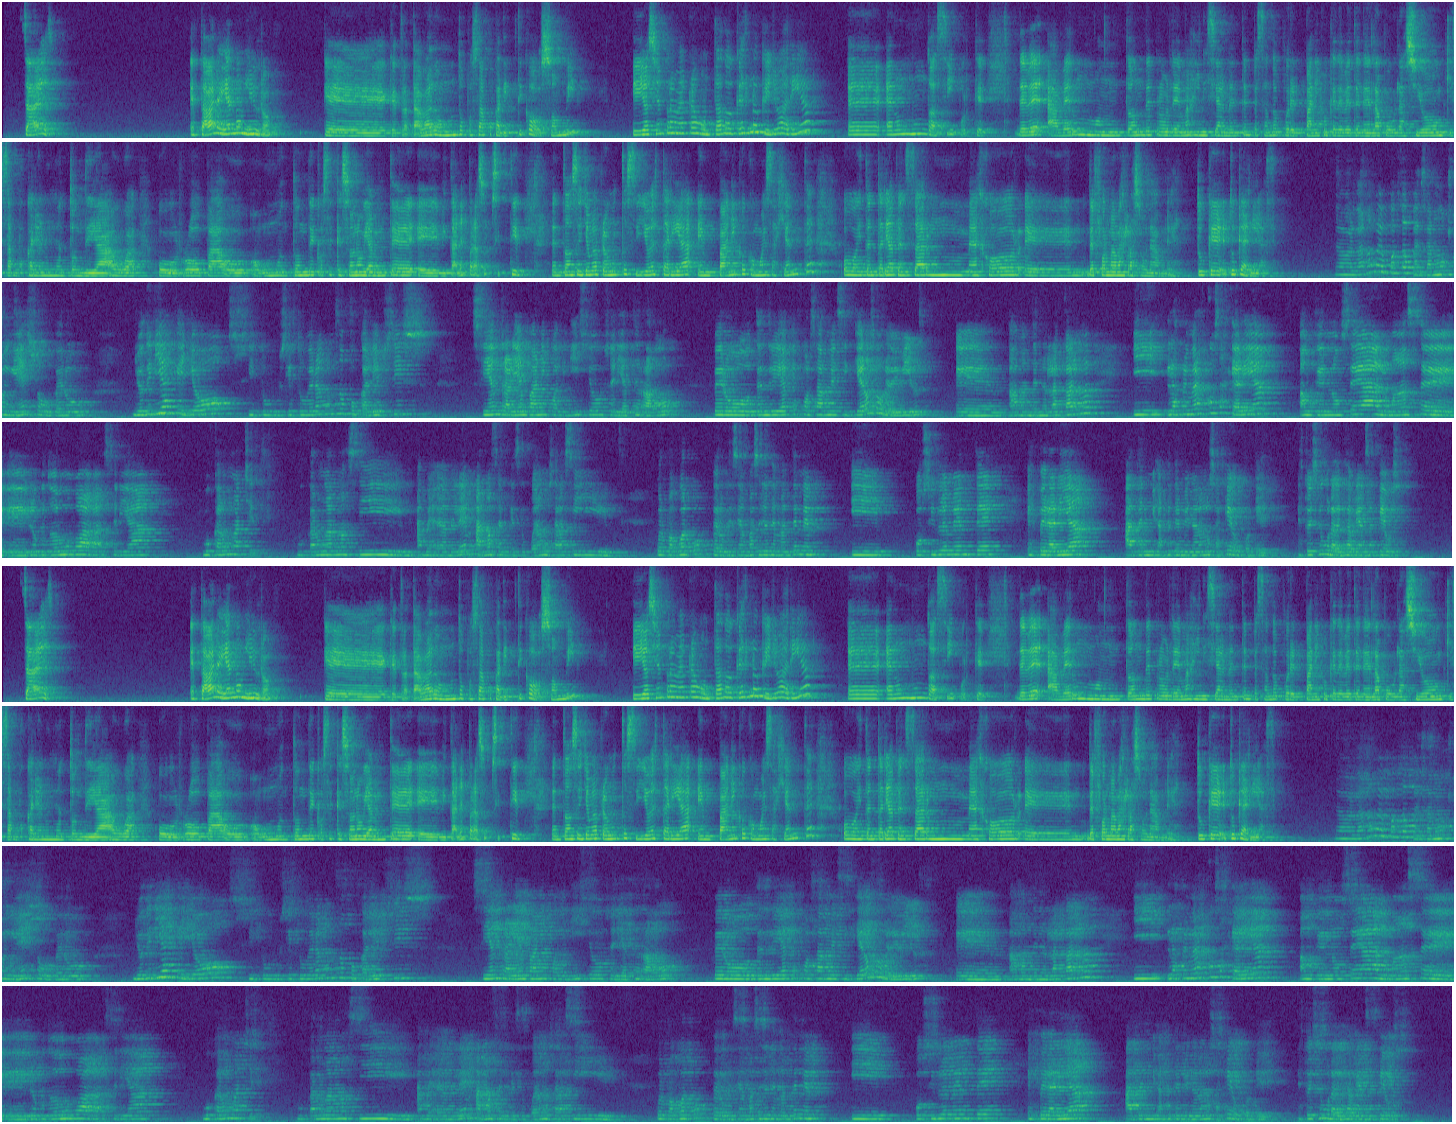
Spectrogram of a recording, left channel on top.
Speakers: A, in the centre; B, on the left.
A: ¿Sabes? Estaba leyendo un libro que, que trataba de un mundo posapocalíptico zombie Y yo siempre me he preguntado qué es lo que yo haría eh, en un mundo así, porque debe haber un montón de problemas inicialmente, empezando por el pánico que debe tener la población, quizás buscarían un montón de agua o ropa o, o un montón de cosas que son obviamente eh, vitales para subsistir. Entonces yo me pregunto si yo estaría en pánico como esa gente o intentaría pensar mejor eh, de forma más razonable. ¿Tú qué, tú qué harías?
B: La verdad no me he puesto a pensar mucho en eso, pero yo diría que yo, si tu, si estuviera en un apocalipsis, sí entraría en pánico al inicio, sería aterrador, pero tendría que forzarme, si quiero sobrevivir, eh, a mantener la calma. Y las primeras cosas que haría, aunque no sea lo más, eh, eh, lo que todo el mundo haga, sería buscar un machete, buscar un arma así, a me- a melee, armas el que se puedan usar así cuerpo a cuerpo, pero que sean fáciles de mantener y posiblemente esperaría a, termi- a que terminaran los saqueos, porque estoy segura de que habrían saqueos.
